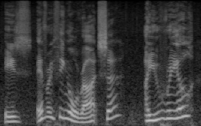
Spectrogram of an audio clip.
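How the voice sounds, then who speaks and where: A man voicing a calm Australian male dog walker with an Australian accent, pitched higher than his own voice. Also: moderate pace, full character voice. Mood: puzzled.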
